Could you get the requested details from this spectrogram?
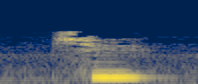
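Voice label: "虚", Mandarin Chinese; chinese-flashcards; hsk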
